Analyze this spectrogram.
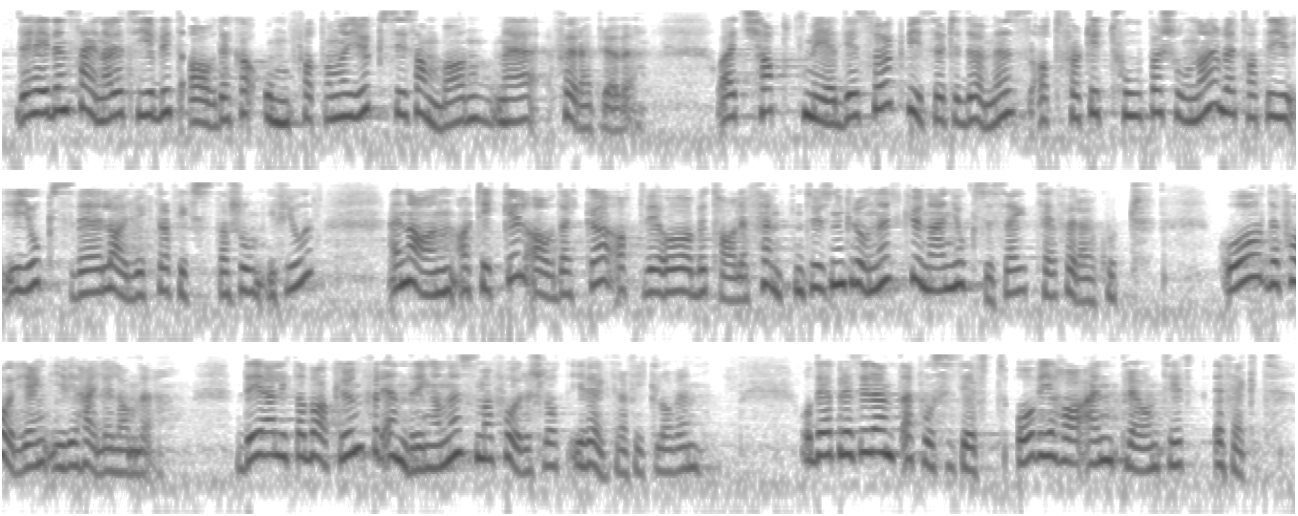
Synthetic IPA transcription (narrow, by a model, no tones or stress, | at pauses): d̪ɛhɑɪd̪ɛnsæɪnɑɾət̪ʰiːblɪt̪ʰːɑːʋd̪ɛkːɑʔʊmfɑt̪ɑnəjʉksɪsɑmbɑnmɛføːɾɑɾpʰɾø̰ːʋə̰ | ʔɔæɪt̪çɑpt̪meːd̪ɪəsøːkʋiːsəʈɪld̪œməsɑ̰t̪fœʈːɪt̪ʰuːpʰæʂuːnəɾblæt̪ʰɑt̪ːɪɪjʊksʋɛlɑːɾʋiːkt̪ʰɾɑfɪkst̪ɑʂuːnɪfjuːɾ | æɪnɑnːənɑ̰ʈʰɪkːəlɑ̰ːʋd̪ɛkːɑʔɑ̰t̪ʋɛɔbət̪ʰɑːləfɛmt̪n̩t̪ʰʉːsn̩kʰɾuːnəɾkʰʉnːəæɪnjʊksəsæɪɡt̪ʰɪlføːɾɑkʰʊʈː | ʔɔd̪ɛfoːɾəjɛŋːɪʋɪɦæɪləlɑnd̪ə̰ | d̪ɛæɭɪt̪ːɑʋbɑːk̚ɡɾʉnfɔɾɛnd̪ɾɪŋɑnəsɔmæɾfoːɾəʂɭɔt̪ːɪʋɛɡt̪ʰɾɑfɪkːloːʋən | ɔd̪ɛpʰɾɛsɪd̪ɛnt̪æɾpʰʊsɪt̪ʰiːft̪ɔʋɪɦɑʔæ̰ɪnpʰɾɛʋɑnt̪ʰiːft̪ɛfɛkt̪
